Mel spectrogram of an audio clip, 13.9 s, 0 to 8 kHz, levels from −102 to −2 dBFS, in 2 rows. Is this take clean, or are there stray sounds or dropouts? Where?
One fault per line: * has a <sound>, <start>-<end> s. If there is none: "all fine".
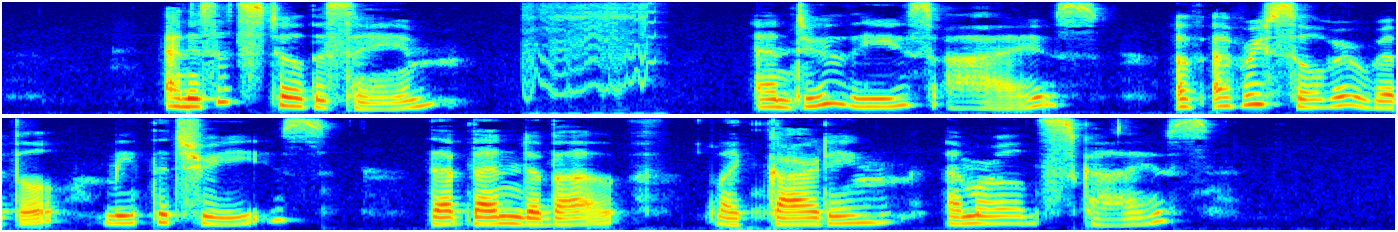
* has a squeak, 2.6-3.4 s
